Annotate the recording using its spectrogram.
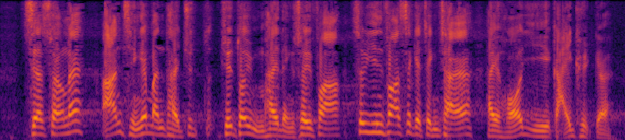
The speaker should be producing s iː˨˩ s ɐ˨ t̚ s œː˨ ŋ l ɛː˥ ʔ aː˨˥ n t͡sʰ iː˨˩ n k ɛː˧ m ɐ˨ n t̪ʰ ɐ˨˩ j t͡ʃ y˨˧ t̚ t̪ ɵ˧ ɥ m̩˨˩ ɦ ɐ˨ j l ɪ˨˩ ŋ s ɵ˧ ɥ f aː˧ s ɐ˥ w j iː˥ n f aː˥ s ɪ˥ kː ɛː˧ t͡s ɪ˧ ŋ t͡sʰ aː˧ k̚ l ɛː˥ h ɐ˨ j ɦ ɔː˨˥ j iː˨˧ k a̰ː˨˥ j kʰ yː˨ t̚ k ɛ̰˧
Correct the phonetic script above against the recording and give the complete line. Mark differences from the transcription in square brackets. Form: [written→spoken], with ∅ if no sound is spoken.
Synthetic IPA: s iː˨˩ s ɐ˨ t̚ s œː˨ ŋ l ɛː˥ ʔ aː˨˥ n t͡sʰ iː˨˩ n k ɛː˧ m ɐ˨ n t̪ʰ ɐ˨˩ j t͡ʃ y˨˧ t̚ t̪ ɵ˧ ɥ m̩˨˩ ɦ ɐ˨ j l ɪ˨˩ ŋ s ɵ˧ ɥ f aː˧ s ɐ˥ w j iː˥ n f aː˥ s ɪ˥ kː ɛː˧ t͡s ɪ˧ ŋ t͡sʰ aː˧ k̚ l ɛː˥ h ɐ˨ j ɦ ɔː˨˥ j iː˨˧ k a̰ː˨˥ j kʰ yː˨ t̚ k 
